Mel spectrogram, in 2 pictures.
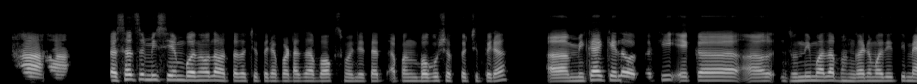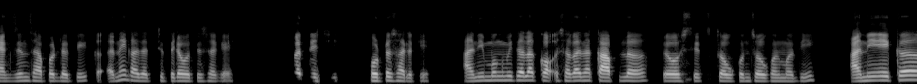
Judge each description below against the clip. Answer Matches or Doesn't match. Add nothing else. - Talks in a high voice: Doesn't match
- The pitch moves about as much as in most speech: Doesn't match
